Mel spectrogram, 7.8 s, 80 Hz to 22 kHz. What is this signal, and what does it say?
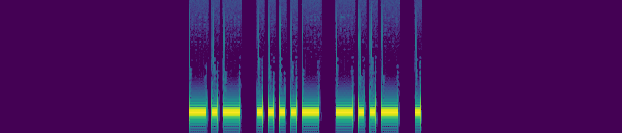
Morse code, heard as a keyed tone, about 17 wpm, 700 Hz. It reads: K4XE
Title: USA Call Signs - 4 Characters - Repeated 2x - 17wpm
